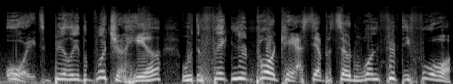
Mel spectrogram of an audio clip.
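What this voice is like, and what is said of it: Bad, wandering Australian-ish accent. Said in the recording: “that's the worst accent ever ... That was like kind of Australian, but kind of not. ... I switched all around the world”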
